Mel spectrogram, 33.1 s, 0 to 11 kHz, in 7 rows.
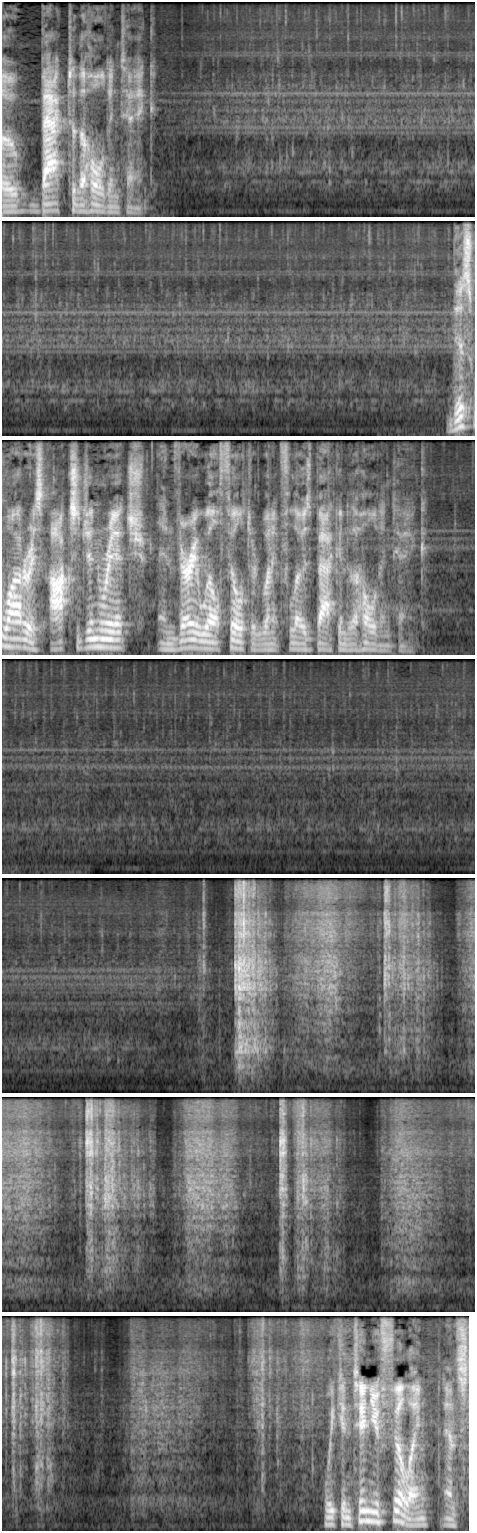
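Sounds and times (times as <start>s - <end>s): water running from pipe into tank: 0.0s - 33.0s
rock scraping on rock and plastic: 20.9s - 31.7s.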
